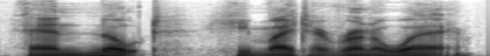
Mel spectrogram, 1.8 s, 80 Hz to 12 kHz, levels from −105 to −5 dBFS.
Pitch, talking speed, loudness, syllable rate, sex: 95 Hz, 230 wpm, -17 LUFS, 5.6 syllables/s, male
